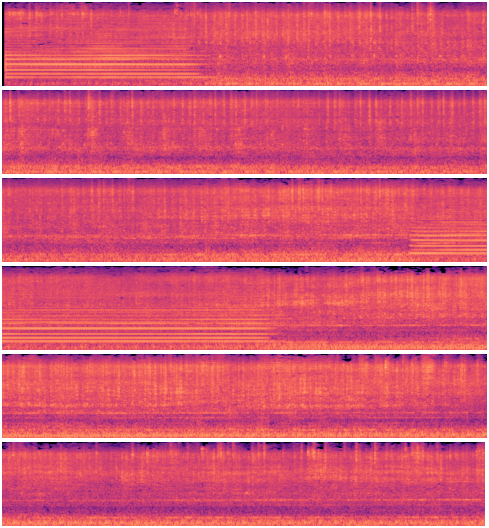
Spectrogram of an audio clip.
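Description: Diesel locomotive horn sounding two chord blasts, one about two seconds long at the start and a longer one about halfway through, over the steady low rumble of the locomotive's diesel engine and the train running along the track.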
